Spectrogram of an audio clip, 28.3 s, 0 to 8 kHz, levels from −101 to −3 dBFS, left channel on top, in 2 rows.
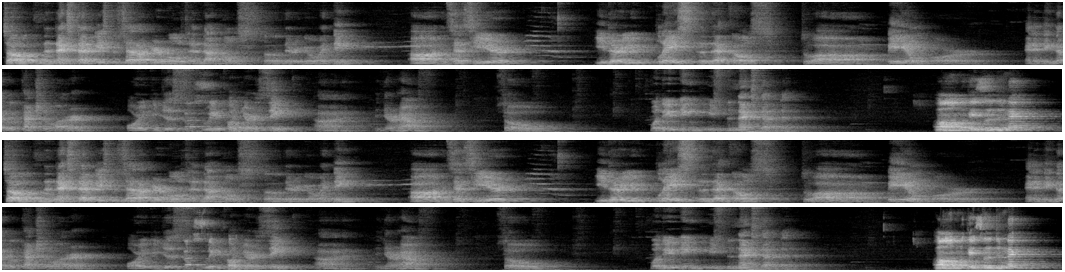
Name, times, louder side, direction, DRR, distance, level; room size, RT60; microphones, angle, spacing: voice 1, 0.0-7.5 7.9-10.3 10.7-13.0 13.6-15.2 15.8-17.9 18.3-18.6 19.1-19.7 20.8-21.3 22.8-24.6, left 1 dB, 25° left, -6 dB, 0.7 m, -33 dB
voice 2, 16.6-17.3 26.6-27.6, right 4 dB, 85° right, 2 dB, 0.4 m, -23 dB
3.5 x 2.6 x 2.3 m, 1.4 s
head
